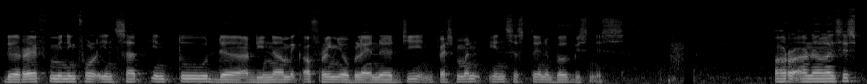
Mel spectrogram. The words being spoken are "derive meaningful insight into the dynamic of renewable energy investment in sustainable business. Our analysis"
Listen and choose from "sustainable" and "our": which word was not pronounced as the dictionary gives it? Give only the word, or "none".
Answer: none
